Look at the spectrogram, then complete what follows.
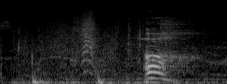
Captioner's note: sighing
